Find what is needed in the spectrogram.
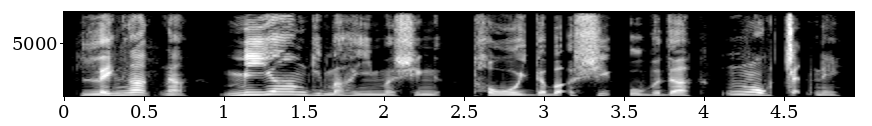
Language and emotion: Manipuri, angry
